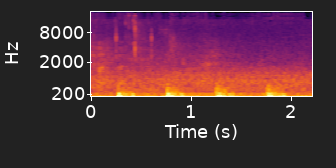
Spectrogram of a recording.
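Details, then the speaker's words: Grade 3 heart murmur in a veterinary cardiology teaching recording: regular heartbeats near 120 a minute with a whooshing murmur about as loud as the heart sounds. "yeah so that's you can sort of understand appreciate that actually this one's a little bit quer than that one but it's very very subjective"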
